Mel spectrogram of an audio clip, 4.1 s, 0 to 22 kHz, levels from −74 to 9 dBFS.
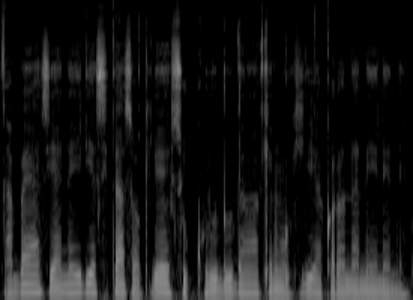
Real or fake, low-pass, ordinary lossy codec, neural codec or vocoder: real; none; none; none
